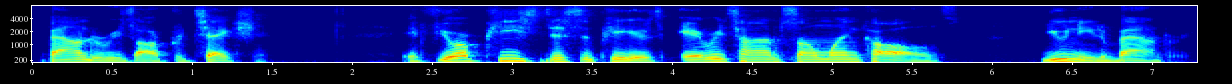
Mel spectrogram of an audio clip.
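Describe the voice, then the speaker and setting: Male motivational podcast host, lower-pitched voice, emphatic and deliberate delivery, repetition for weight. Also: darkish tone. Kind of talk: motivational monologue, part scripted.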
